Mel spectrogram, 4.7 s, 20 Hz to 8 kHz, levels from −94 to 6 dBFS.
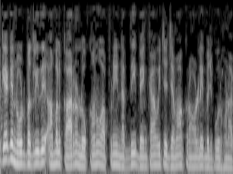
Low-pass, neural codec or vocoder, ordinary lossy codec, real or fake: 7.2 kHz; none; none; real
